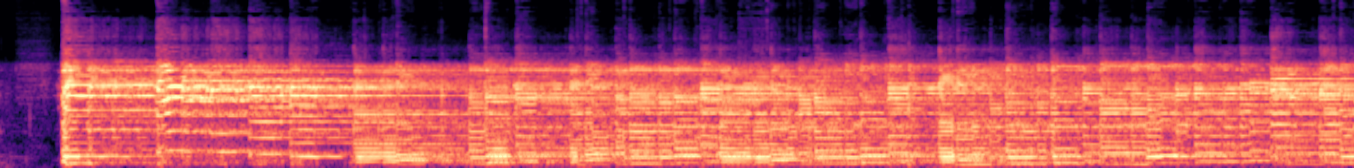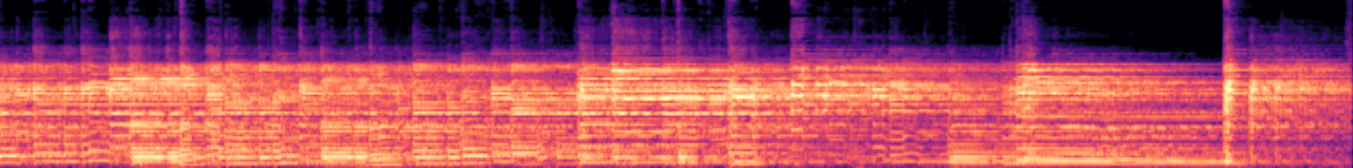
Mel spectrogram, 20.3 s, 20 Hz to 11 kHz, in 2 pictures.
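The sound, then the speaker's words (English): Loud, heavily distorted electric guitar playing a dense, sustained riff through a '63 spring reverb, drenched in its reverb, with feedback ringing through the wash of sound for about twenty seconds, no voices present. “See, that 63 spring is just awesome.”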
